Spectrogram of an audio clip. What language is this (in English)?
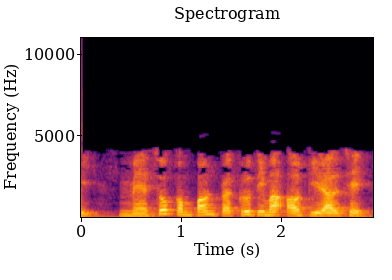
Gujarati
